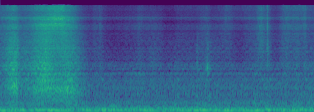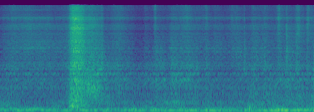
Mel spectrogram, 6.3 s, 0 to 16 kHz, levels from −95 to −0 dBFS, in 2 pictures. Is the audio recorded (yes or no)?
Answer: no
